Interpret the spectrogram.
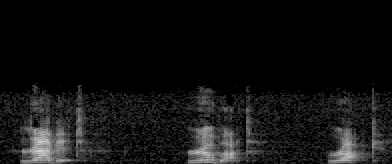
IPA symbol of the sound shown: r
